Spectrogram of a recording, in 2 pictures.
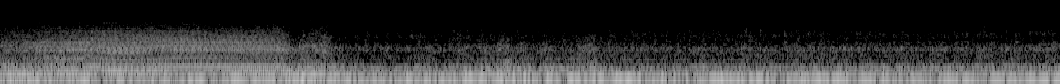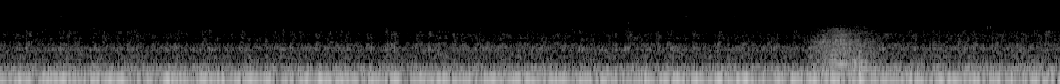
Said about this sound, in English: Cindy in her rear engine dragster, Hawk Family Racing Spitzer chassis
